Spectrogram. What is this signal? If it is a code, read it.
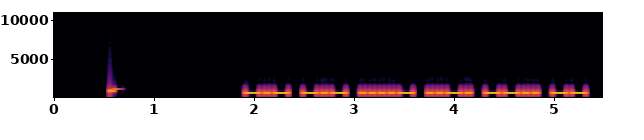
Morse code, heard as a keyed tone, about 25 wpm, 700 Hz. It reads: KK4FZM
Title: USA Call Signs Repeated 2x 25wpm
